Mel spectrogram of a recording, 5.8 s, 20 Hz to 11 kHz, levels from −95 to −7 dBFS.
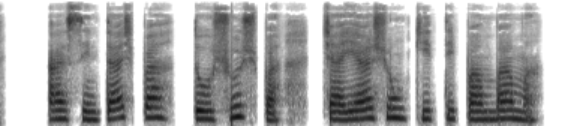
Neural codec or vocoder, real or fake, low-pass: vocoder, 48 kHz, 128 mel bands, Vocos; fake; 9.9 kHz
